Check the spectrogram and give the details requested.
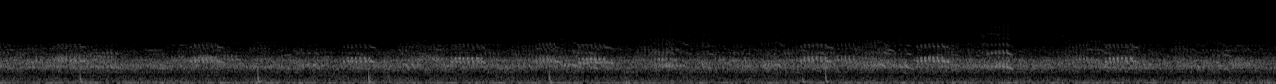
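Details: Sandhill cranes gathered during spring migration in Nebraska: distinct rattling, trumpeting calls ring out every second or two over a constant massed chorus from the flock.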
